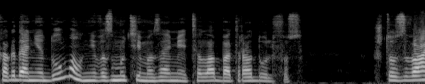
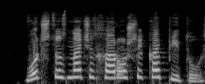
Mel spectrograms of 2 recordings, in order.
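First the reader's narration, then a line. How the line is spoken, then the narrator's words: Beaming exclamation. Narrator (Russian): сияя воскликнул Зерло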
